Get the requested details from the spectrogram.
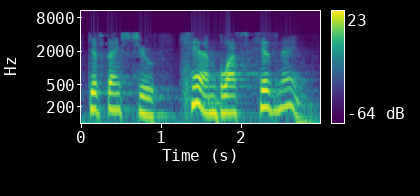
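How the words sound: Him and His are said with strong emphasis.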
